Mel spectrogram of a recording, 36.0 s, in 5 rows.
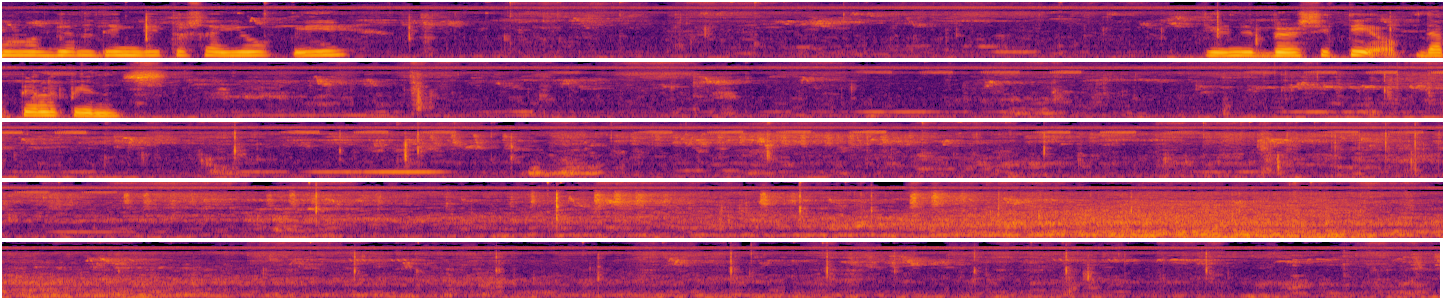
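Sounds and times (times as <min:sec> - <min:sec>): high bird chirps: 0:08.0 - 0:26.9.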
